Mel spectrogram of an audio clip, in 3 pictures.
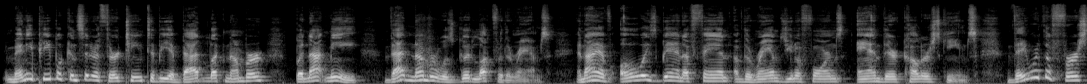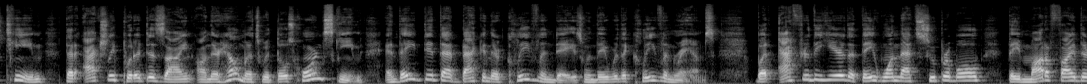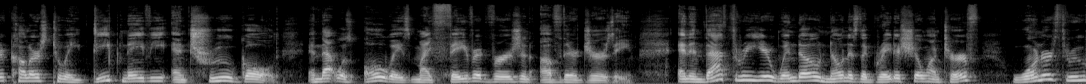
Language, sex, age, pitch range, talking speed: English, male, 30-49, 120-170 Hz, 210 wpm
